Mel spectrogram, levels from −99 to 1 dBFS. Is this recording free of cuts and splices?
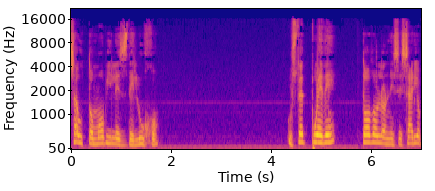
no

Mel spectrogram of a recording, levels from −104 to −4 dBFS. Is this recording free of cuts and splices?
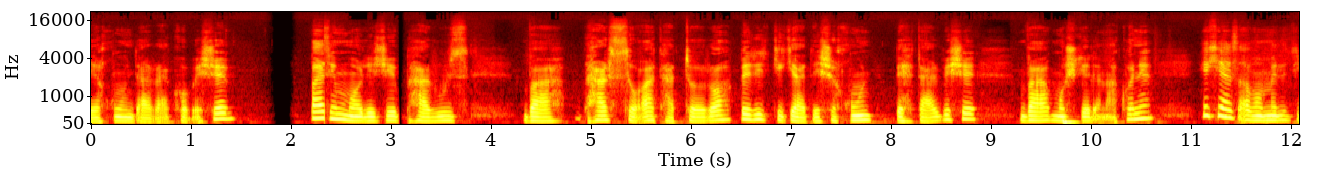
no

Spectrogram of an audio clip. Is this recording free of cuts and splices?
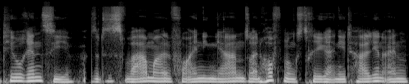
yes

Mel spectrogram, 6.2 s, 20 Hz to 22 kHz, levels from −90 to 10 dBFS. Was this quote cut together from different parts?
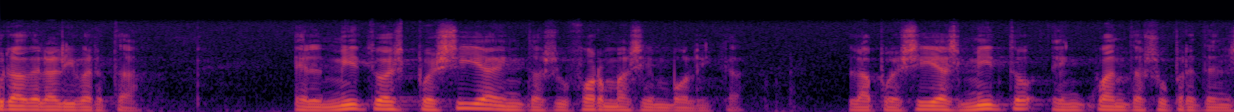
yes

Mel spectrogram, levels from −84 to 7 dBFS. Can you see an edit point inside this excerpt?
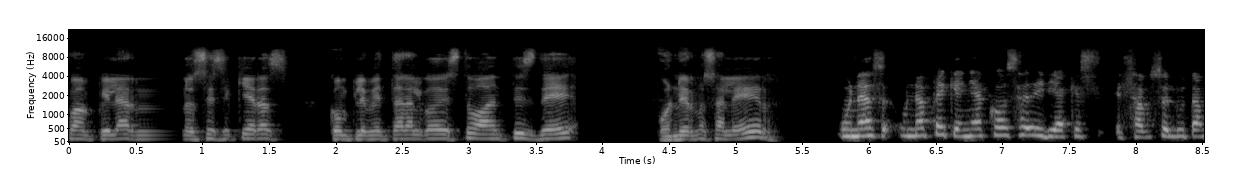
no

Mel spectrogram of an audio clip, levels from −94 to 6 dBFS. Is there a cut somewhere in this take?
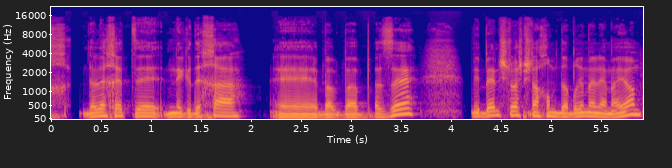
yes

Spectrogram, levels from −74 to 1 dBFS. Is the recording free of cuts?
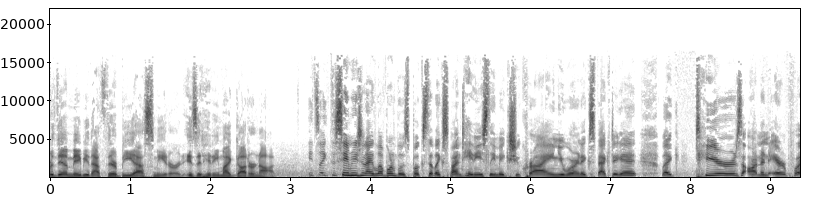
no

